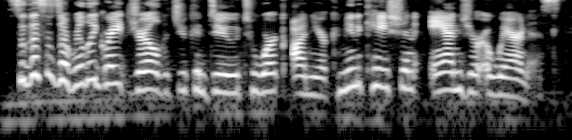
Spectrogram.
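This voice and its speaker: A woman giving upbeat, encouraging instruction as a roller derby coach and read-aloud host, projecting clearly. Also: on the high side, animated, fast talker, fairly bright tone, slight background noise.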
